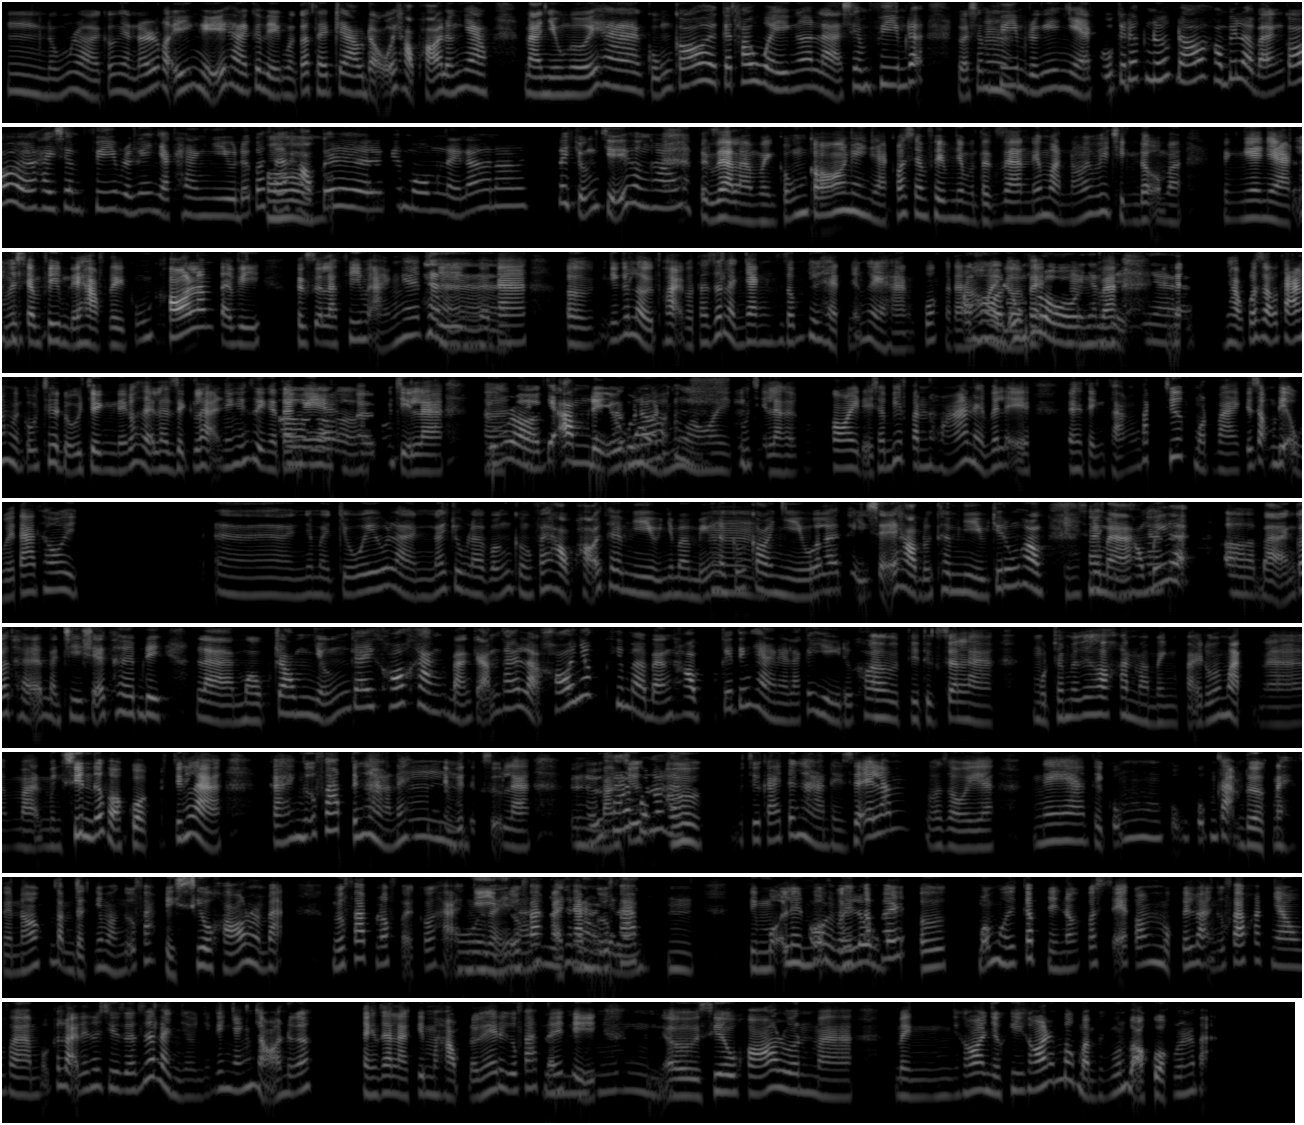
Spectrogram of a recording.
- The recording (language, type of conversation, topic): Vietnamese, podcast, Bạn có lời khuyên nào để người mới bắt đầu tự học hiệu quả không?
- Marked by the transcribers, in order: tapping; other background noise; laugh; unintelligible speech; laughing while speaking: "Ừm"; laugh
